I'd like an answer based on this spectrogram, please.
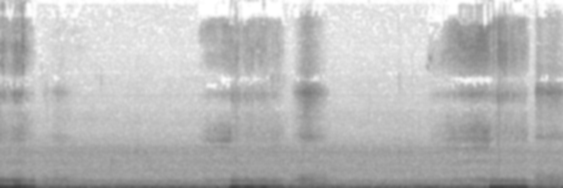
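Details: Pet French Bulldog snoring: low, rough, rumbling snores in short bursts roughly every three and a half seconds, with quieter wheezy breathing between them indoors.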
